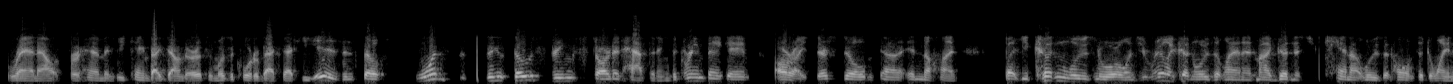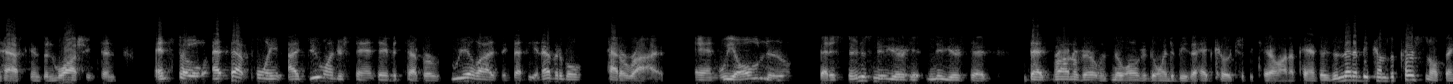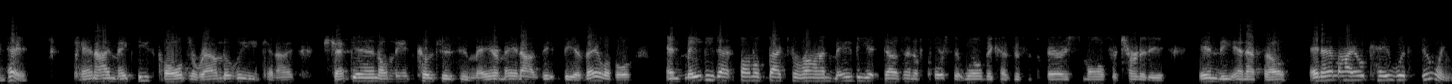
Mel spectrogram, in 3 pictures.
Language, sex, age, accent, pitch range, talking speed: English, male, 30-49, American, 120-180 Hz, 230 wpm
